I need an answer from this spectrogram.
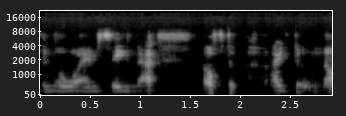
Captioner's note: breathes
